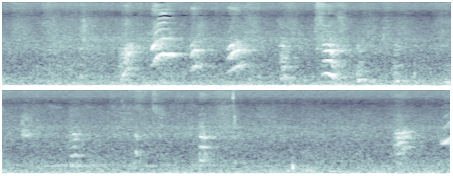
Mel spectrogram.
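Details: Puppies from Kumi at a Shiba Inu and Samoyed breeder in the Netherlands, handled during an early neurological stimulation session. Several short, faint squeaky yips and whimpers come in quick bursts over a low steady indoor hum.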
